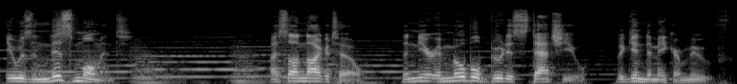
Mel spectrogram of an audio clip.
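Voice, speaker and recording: A wry, observant schoolboy played by a man tells his story in an audio drama. His narration is scripted, wordy and descriptive, at a middling pitch, with music clearly playing behind it. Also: lively intonation, moderate pace, close to an everyday voice. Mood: wry, intent. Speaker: first-person narrator.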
